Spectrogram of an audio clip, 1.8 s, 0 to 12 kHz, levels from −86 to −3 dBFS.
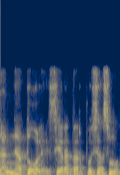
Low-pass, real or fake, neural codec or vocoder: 7.2 kHz; real; none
